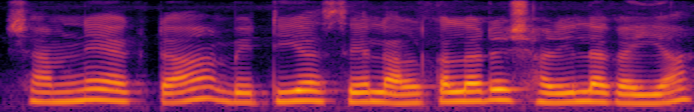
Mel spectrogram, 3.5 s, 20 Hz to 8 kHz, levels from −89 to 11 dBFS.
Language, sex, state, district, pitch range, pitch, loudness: Bengali, female, Assam, Hailakandi, 205-230 Hz, 215 Hz, -15 LUFS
